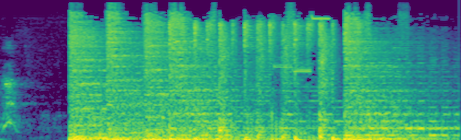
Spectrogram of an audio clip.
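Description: A pack of stray dogs barks loudly and continuously outdoors, with overlapping harsh barks close by, after a brief quiet start.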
